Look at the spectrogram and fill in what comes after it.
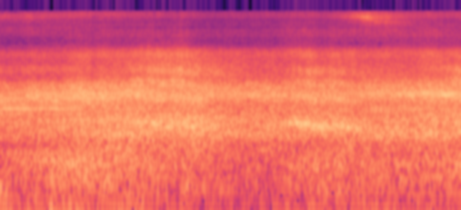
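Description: Electric multiple-unit passenger train running past at speed on the adjacent track: steady noise of wheels on rails with a faint whine from the train.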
